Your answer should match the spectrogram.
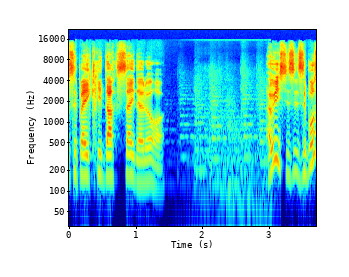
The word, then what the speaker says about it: Darkseid: Ah c'est bien son écriture, mais ça se prononce Darkseid, d'accord.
